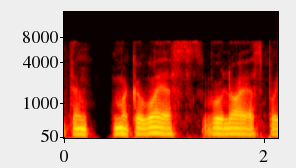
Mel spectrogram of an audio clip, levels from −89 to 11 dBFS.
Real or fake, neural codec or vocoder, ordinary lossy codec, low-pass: fake; codec, 16 kHz, 4.8 kbps, FACodec; AAC, 64 kbps; 7.2 kHz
